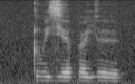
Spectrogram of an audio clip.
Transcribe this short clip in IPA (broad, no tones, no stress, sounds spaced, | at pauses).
ʈ u ɪ̯ zʲ ɜ p œ j ɘ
